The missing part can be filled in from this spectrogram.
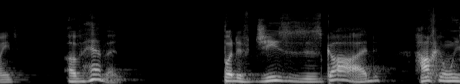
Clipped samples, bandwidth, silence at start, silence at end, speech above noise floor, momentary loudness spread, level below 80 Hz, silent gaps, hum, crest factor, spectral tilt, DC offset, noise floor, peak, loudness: under 0.1%; 13 kHz; 0 s; 0 s; over 65 dB; 15 LU; -62 dBFS; none; none; 20 dB; -7 dB/octave; under 0.1%; under -90 dBFS; -8 dBFS; -26 LUFS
